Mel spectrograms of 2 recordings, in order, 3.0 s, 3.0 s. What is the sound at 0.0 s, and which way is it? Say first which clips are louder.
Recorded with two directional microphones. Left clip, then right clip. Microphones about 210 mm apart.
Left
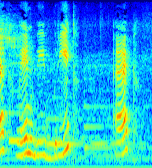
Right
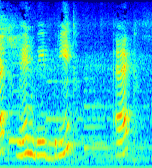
A child's voice: left 2 dB; 50° left (ahead or behind).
